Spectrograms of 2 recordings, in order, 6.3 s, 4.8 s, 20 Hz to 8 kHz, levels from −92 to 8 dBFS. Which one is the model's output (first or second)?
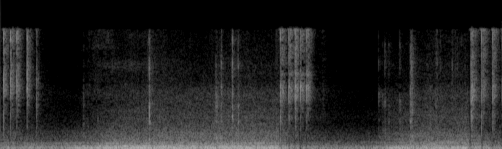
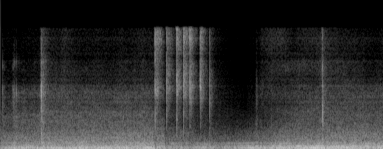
second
